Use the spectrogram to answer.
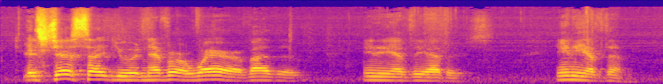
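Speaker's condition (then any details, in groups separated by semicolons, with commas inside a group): Traumatic brain injury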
